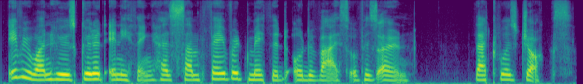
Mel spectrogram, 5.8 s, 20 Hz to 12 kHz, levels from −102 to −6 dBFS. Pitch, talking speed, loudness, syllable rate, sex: 200 Hz, 195 wpm, -18 LUFS, 6.1 syllables/s, female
